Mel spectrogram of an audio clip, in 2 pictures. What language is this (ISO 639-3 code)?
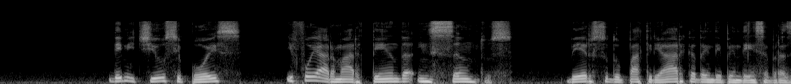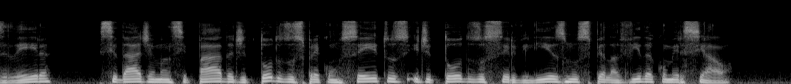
por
